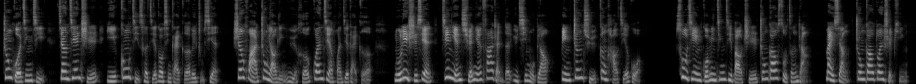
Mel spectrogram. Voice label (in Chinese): 新闻类配音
